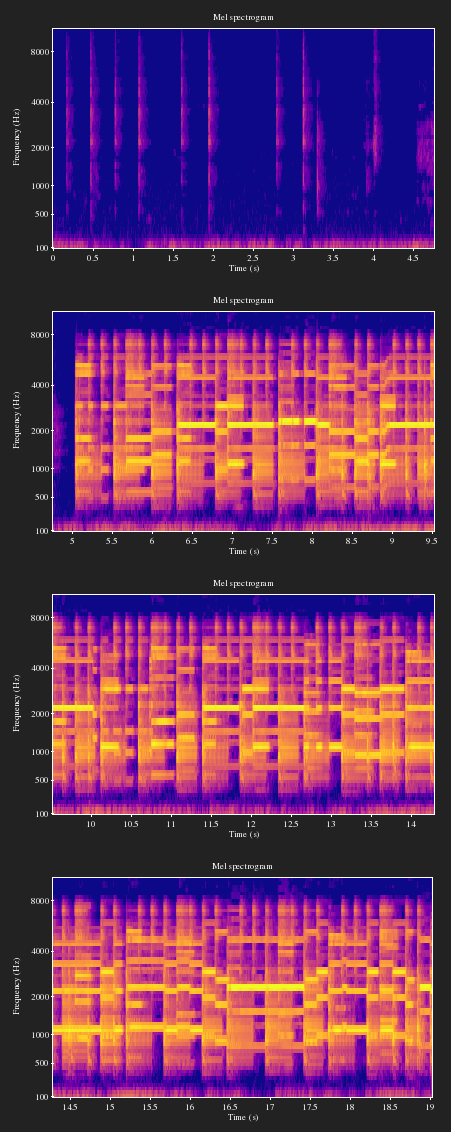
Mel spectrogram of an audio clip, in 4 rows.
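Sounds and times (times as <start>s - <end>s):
mobile phone ringtone: 5.1s - 19.0s.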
